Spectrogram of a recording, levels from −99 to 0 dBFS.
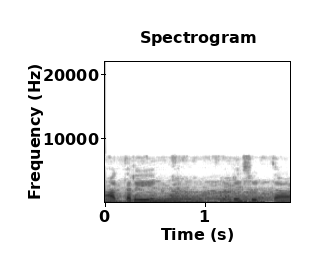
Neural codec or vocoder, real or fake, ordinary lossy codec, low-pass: codec, 16 kHz, 16 kbps, FreqCodec, larger model; fake; none; 7.2 kHz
